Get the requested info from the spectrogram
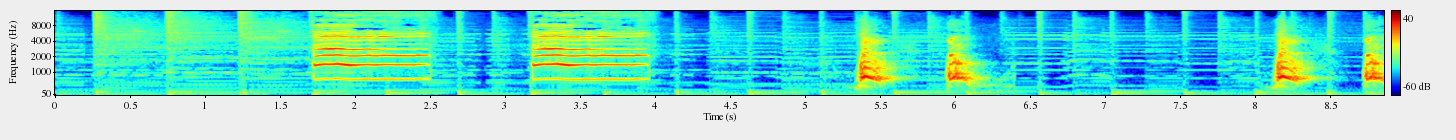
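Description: Two long, even meows of a cat sound effect, then four short dog barks in two pairs from about five seconds in, over light background music.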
